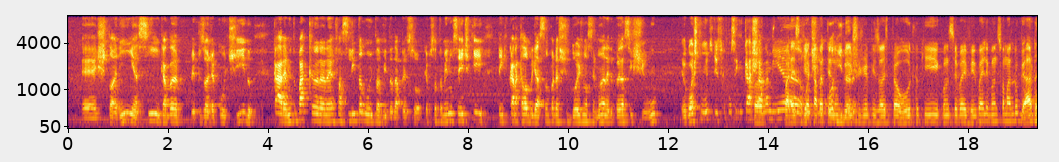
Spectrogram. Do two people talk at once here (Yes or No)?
Yes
